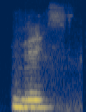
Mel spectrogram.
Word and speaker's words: les: Les. Les. Les, que é no plural, né? Não pronuncia o S, mas tem.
